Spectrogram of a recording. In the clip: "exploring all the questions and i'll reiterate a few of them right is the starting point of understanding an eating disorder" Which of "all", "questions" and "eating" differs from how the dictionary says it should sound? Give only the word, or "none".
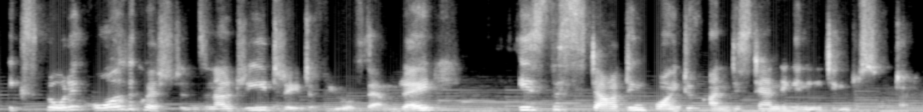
none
